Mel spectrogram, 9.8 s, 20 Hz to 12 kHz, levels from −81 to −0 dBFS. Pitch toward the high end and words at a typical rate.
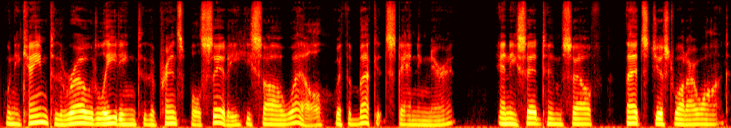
No: low, 130 Hz; average, 190 wpm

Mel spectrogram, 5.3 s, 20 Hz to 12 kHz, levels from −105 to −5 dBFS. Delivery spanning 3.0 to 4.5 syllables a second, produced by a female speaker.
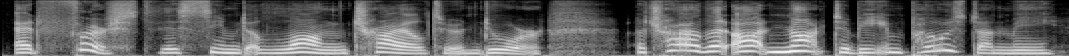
No: 5.1 syllables/s; female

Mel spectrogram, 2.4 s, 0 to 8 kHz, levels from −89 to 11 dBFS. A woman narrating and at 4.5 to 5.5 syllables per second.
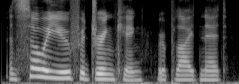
Yes: female; 5.3 syllables/s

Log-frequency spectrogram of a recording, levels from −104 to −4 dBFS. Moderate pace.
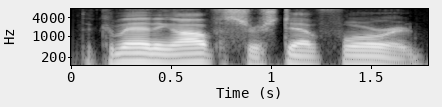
Yes: average, 170 wpm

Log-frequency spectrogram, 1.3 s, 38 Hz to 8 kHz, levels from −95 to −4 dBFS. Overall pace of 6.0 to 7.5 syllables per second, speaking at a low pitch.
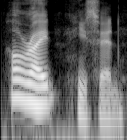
No: 4.7 syllables/s; low, 125 Hz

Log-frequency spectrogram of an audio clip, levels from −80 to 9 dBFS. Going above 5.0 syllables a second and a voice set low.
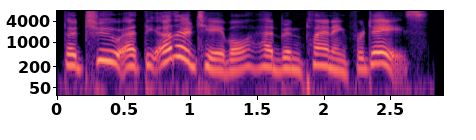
No: 5.2 syllables/s; high, 210 Hz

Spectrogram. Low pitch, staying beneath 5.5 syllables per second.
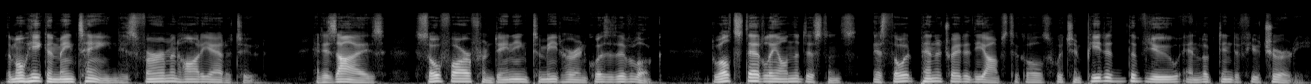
No: low, 110 Hz; 5.9 syllables/s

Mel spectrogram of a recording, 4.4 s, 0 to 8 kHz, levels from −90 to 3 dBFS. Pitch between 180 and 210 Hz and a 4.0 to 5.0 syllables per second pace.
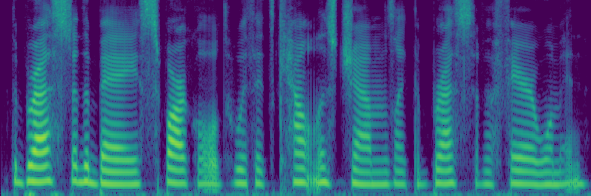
Yes: high, 195 Hz; 4.7 syllables/s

